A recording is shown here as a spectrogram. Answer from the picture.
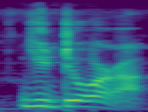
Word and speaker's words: Eudora: I dropped the card and her name is Eudora okay that's how you pronounce her name I just didn't want to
